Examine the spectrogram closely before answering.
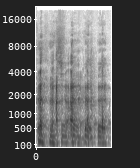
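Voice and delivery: laughing through the words. Real, not acted. Guest laughing at the host's G-footed story. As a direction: laugh it out, amused.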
